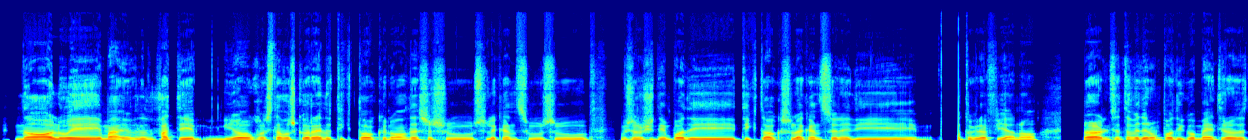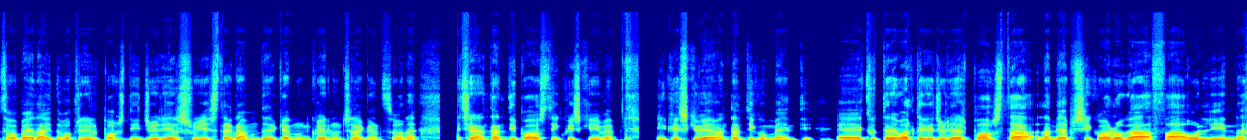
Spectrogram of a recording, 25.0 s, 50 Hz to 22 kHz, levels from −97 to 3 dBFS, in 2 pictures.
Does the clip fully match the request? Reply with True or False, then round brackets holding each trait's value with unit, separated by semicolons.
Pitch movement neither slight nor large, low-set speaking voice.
True (3.3 semitones; 105 Hz)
